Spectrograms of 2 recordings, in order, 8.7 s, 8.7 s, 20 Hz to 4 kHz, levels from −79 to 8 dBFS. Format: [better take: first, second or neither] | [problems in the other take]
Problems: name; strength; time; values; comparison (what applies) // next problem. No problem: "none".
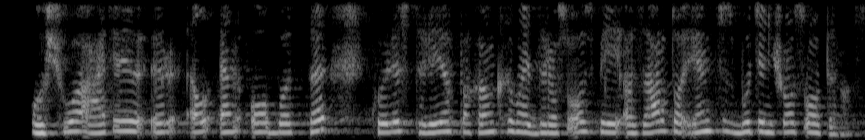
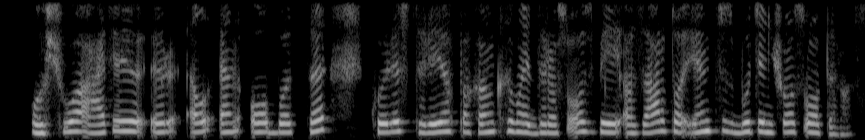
second | room echo; dies away in 1.1 s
